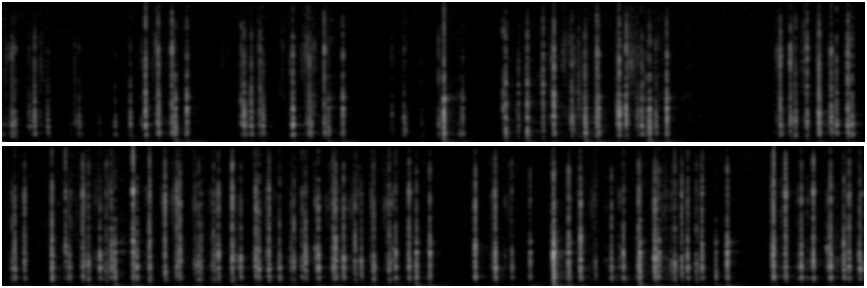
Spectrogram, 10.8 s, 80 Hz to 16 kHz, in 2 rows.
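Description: Both hands rapidly type with their fingertips on a compact white-and-beige Epomaker TH66 mechanical keyboard with plastic Mario retro keycaps, resting on a felt desk mat. The result is a fast, uneven stream of short, bright plastic clicks and clacks with a few brief pauses, over a faint, steady low hum.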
